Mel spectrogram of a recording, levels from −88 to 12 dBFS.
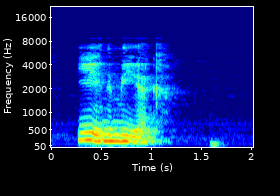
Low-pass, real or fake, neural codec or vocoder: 9.9 kHz; fake; vocoder, 44.1 kHz, 128 mel bands every 256 samples, BigVGAN v2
